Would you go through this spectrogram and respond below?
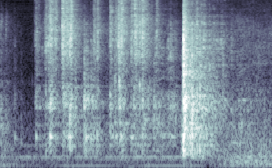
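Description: Chopped cauliflower rice is scooped out of a food processor bowl, giving a quick series of light scraping, clicking knocks of a utensil against the container, ending with one sharper clack, close and fairly quiet.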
